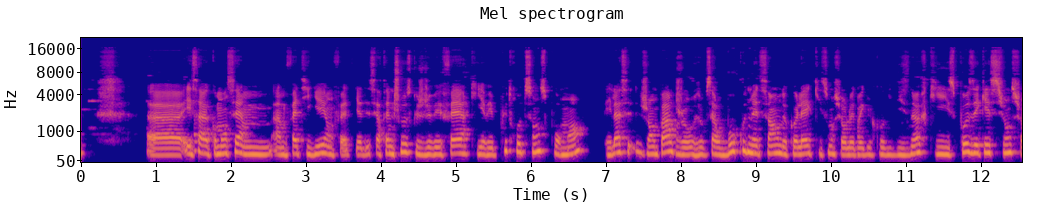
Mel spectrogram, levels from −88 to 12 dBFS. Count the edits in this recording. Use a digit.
3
